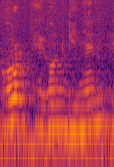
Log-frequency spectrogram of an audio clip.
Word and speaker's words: Hor egon ginen: Hor egon ginen. – Ginen es pronuncia, vale. Hor egon ginen, estuvimos ahí.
